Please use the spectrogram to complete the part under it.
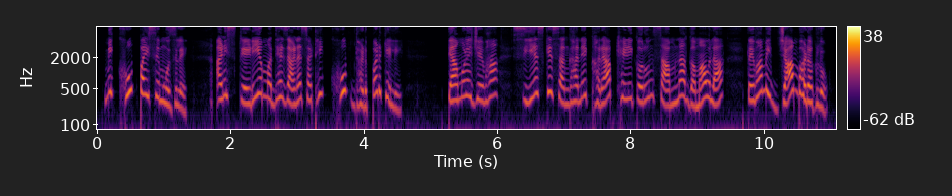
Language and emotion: Marathi, angry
